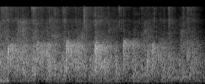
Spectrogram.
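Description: A church congregation claps together in a brief, even burst of applause, moderately loud and somewhat distant, lasting about two seconds.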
